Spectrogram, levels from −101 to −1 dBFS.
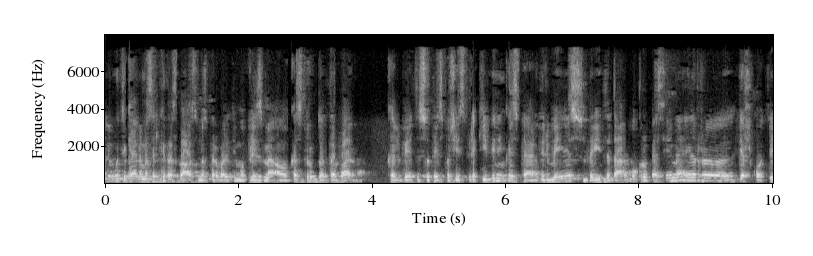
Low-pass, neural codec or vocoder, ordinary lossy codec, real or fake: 7.2 kHz; none; AAC, 32 kbps; real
